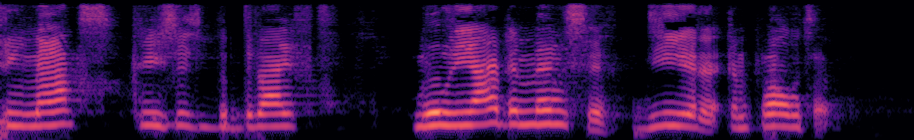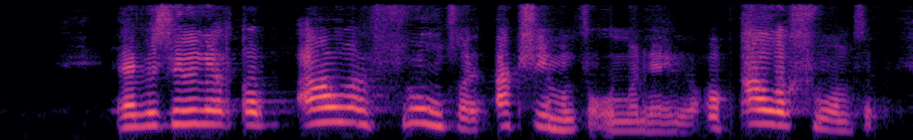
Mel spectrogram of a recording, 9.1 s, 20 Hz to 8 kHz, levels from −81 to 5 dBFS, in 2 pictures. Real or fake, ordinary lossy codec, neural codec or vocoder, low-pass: fake; none; codec, 16 kHz in and 24 kHz out, 0.6 kbps, FireRedTTS-2 codec; 7.2 kHz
